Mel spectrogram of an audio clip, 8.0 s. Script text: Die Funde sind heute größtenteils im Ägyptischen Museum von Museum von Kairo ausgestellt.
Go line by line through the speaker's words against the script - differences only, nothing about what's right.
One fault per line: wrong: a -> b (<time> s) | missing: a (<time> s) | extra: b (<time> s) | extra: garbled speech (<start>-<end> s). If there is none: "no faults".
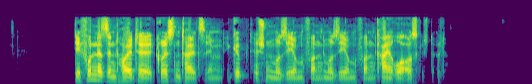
no faults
